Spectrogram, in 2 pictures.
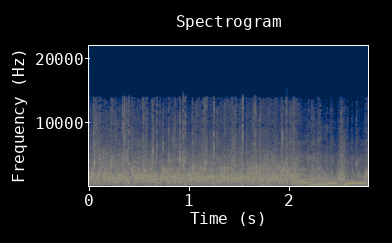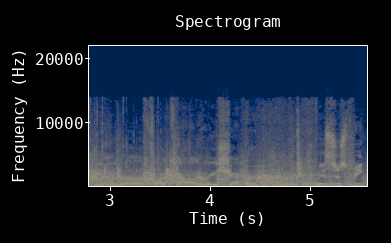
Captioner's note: applause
